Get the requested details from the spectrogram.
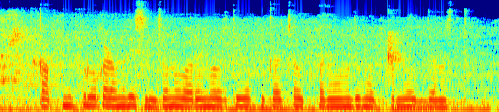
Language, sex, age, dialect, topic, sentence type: Marathi, male, 56-60, Northern Konkan, agriculture, statement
